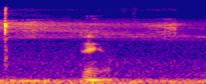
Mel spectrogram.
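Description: Steady high-pitched background chorus of insects, with a low steady hum beneath it and a single sharp click at the very start.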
